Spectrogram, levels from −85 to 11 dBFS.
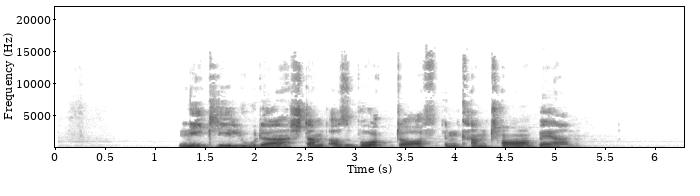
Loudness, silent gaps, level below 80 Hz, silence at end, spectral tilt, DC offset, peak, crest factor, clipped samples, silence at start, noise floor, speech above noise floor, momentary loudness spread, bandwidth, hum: -22 LUFS; none; -60 dBFS; 1.1 s; -5 dB/octave; under 0.1%; -4 dBFS; 20 dB; under 0.1%; 1.25 s; -77 dBFS; 55 dB; 7 LU; 15.5 kHz; none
